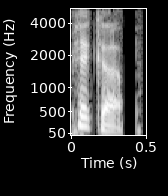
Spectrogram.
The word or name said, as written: pickup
